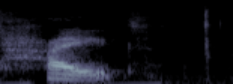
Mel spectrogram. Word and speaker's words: Haidt: think it's pronounced height.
